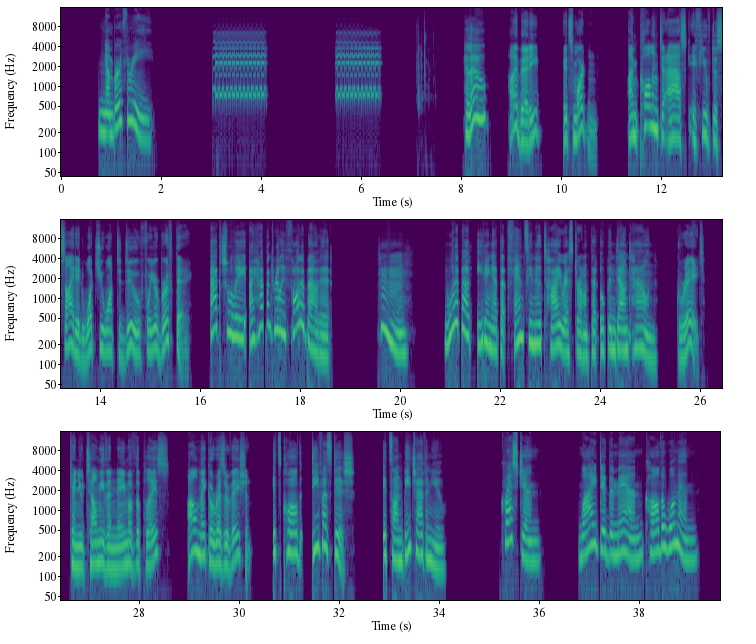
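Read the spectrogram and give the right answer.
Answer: To ask what she wants to do for her birthday.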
